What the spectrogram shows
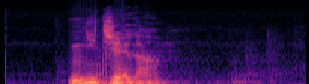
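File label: "Sunday", Polish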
